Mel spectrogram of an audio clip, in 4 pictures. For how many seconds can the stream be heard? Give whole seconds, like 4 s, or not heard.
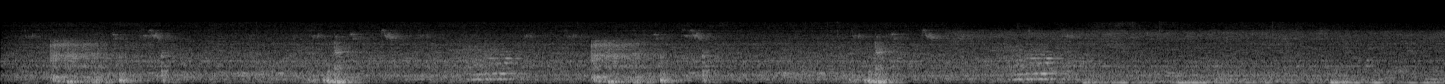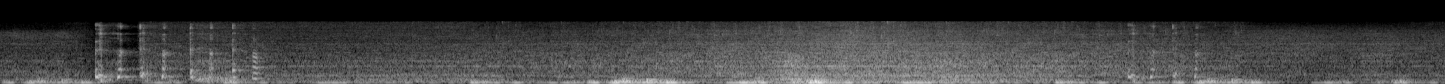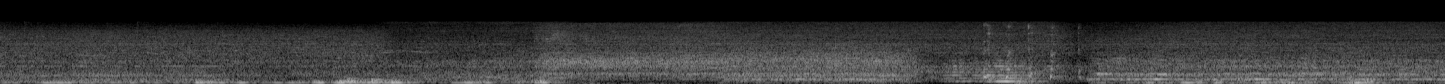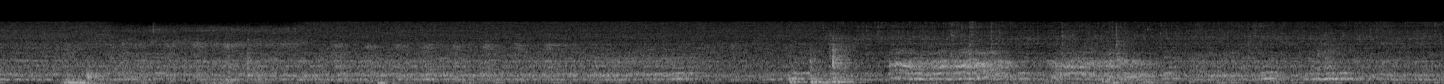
58 s.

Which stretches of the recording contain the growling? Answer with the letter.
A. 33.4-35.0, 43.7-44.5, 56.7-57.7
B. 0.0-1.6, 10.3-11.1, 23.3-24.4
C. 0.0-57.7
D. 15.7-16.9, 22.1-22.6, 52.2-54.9
D.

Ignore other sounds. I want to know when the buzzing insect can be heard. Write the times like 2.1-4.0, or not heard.
0.0-57.7.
